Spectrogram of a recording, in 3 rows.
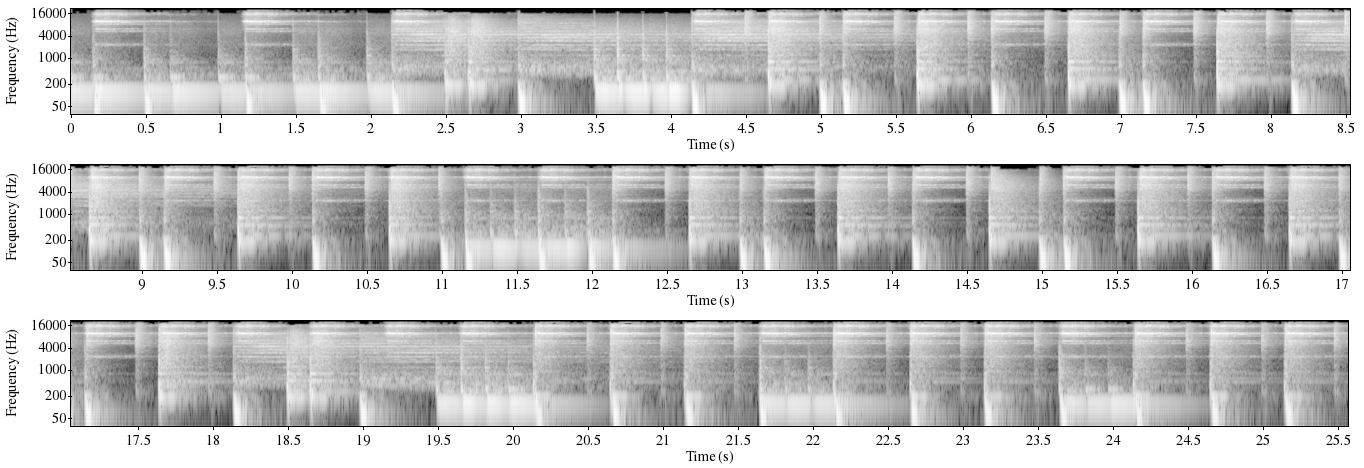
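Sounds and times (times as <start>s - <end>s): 
orchestral percussion: 0.2s - 25.5s.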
